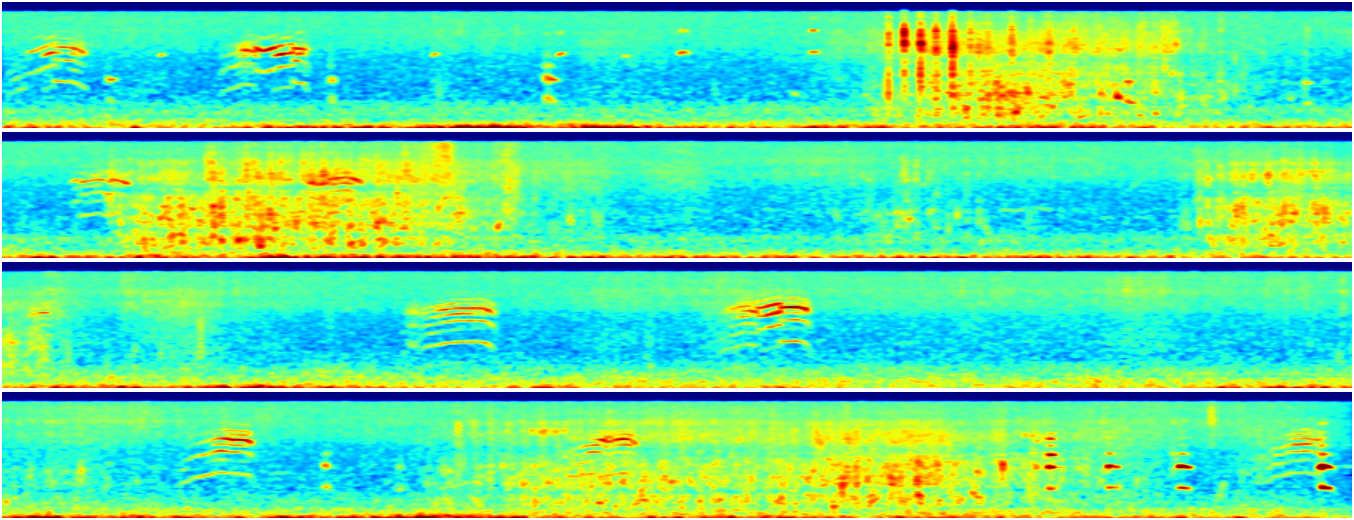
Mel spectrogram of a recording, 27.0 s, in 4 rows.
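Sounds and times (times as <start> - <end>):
bird calling: 0.0 - 1.6, 6.5 - 9.0, 15.5 - 16.0, 17.1 - 17.6, 21.2 - 21.6, 22.9 - 23.6, 24.8 - 27.0.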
